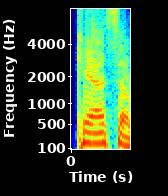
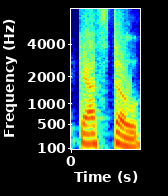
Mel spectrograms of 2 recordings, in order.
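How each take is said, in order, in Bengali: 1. 't' ধ্বনিটি নীরব। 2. 't' ধ্বনিটি উচ্চারিত হয়। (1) "এটা হবে ক্যাসল, মানে এখানে টিটার প্রনাউন্স হবে না" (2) "ক্যাস্টল না"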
